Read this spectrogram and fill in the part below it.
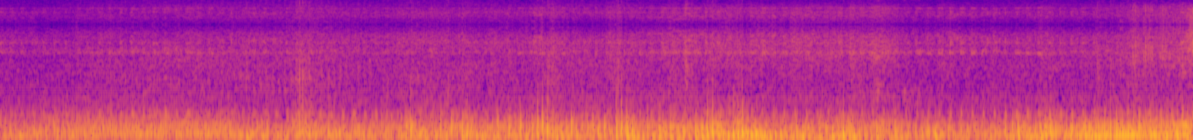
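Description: A motorcycle engine idles and rumbles on a busy town street, a steady close drone that swells slightly toward the end amid general traffic clatter.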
